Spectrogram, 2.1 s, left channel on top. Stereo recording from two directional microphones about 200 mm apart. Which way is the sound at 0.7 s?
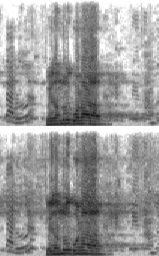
35° right (ahead or behind).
